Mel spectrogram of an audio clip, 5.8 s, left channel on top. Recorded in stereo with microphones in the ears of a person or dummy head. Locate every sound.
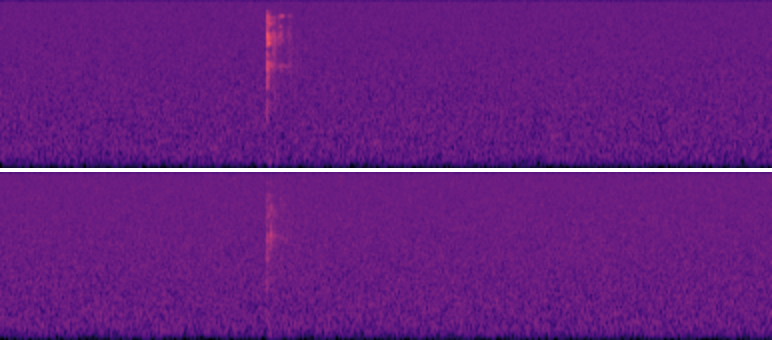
2.0 s a dropped coin: 25° left (ahead or behind), 3.5 m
